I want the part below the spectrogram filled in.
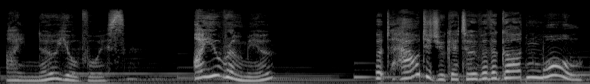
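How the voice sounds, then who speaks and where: A woman's voice: very animated, a little slow, faint music behind. Juliet, a lovestruck young girl. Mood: anxious. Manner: high, yearning and pleading. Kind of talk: audiobook drama reading.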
